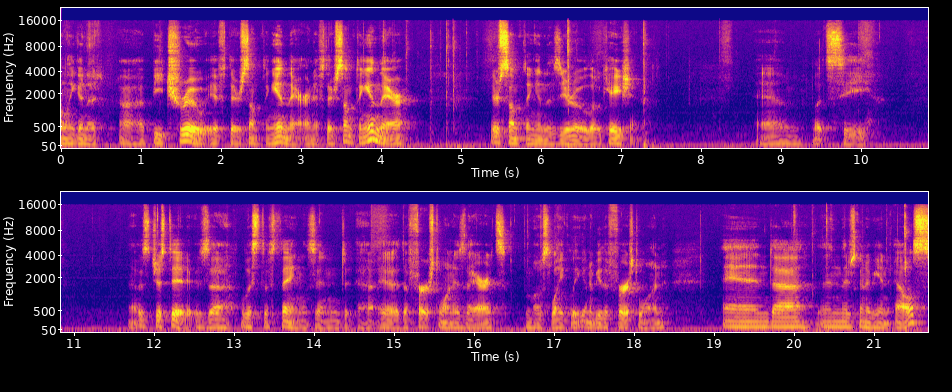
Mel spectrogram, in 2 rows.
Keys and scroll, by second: 3.8-7.3 typing, 12.1 Right, 16.5 Return, 19.4-21.6 typing.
